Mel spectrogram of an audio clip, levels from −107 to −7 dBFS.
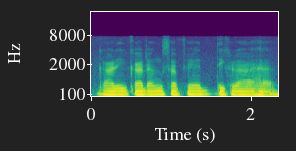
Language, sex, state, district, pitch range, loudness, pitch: Hindi, male, Bihar, Patna, 110-115 Hz, -12 LUFS, 115 Hz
